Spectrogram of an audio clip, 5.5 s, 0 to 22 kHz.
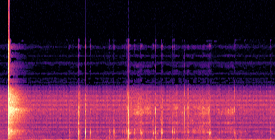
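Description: One loud, sharp snap of the Bauer T-192 Super 8 projector's frame-rate switch (18/24 frames per second) being pressed, followed over the next few seconds by several lighter clicks and knocks of hands handling the projector's plastic body.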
